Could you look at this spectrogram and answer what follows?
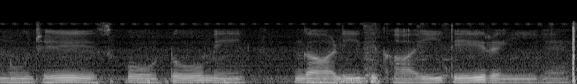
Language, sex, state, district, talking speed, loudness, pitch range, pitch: Hindi, male, Madhya Pradesh, Umaria, 95 wpm, -26 LUFS, 85-95 Hz, 90 Hz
